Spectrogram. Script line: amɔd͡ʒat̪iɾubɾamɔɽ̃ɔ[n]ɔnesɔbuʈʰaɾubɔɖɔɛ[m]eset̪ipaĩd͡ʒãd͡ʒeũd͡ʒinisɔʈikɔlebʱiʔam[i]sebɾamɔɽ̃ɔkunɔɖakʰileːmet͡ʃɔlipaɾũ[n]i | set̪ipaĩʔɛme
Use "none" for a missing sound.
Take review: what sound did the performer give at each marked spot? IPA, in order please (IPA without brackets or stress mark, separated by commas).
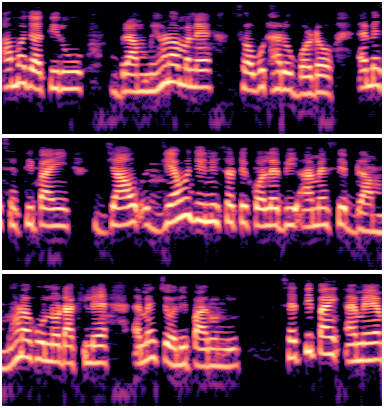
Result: m, m, e, n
